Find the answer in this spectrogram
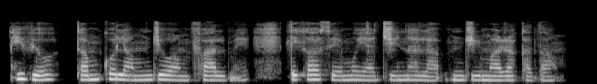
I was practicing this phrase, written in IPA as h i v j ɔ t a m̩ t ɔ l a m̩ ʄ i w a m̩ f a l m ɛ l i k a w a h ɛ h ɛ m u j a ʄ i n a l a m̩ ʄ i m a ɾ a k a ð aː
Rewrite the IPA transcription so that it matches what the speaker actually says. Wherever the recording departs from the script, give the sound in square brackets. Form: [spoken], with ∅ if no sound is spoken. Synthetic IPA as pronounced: h i v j ɔ t a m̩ [k] ɔ l a m̩ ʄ i w a m̩ f a l m ɛ l i k a w a [s] ɛ h ɛ m u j a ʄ i n a l a m̩ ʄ i m a ɾ a k a ð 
